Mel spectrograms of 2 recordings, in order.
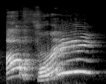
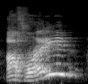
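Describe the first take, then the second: First: Much higher, louder scoffing parrot; even higher mocking squawk. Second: High, loud disbelieving squawk; incredulous parrot. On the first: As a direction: push it up into a squawk. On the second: Acted. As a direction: echo it in shock like a parrot. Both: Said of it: "clucked Papagayo".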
